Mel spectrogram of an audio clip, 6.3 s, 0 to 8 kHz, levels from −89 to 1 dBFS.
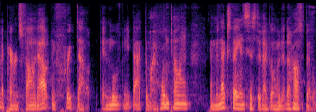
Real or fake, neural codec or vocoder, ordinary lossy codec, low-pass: fake; codec, 44.1 kHz, 2.6 kbps, DAC; AAC, 32 kbps; 7.2 kHz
